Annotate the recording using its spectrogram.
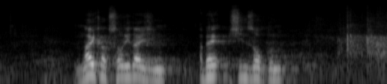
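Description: An elderly man speaks formally into a microphone, heard through loudspeakers in a large hall.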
